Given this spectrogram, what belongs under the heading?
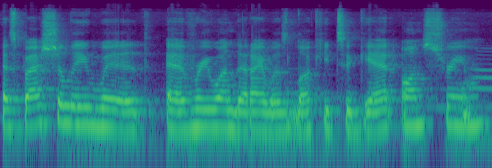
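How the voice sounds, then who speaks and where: Noticeable background noise sits behind a woman with a Portuguese accent and a fairly low pitch. She talks at a moderate pace with fairly even intonation. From Portugal (Lisbon). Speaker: game developer and streamer. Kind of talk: casual podcast chat.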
